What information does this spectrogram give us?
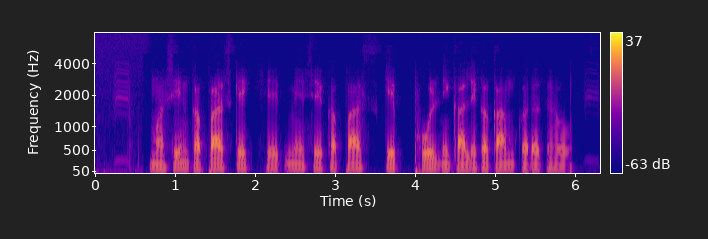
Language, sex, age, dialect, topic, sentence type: Bhojpuri, male, 18-24, Western, agriculture, statement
